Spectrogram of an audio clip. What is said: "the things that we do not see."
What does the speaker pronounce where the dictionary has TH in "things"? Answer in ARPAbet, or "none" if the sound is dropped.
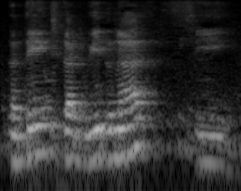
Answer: T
